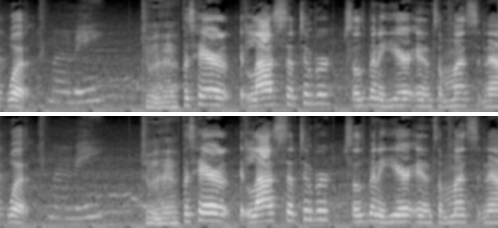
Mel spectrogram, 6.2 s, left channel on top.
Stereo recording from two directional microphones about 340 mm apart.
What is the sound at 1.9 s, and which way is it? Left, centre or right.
Speech, centre.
